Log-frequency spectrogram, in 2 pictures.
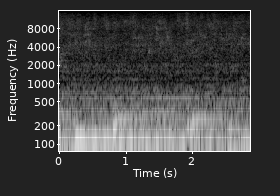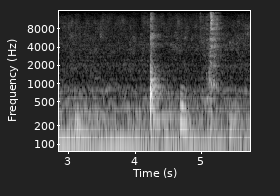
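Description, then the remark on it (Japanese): Food sizzles softly in a pan over a steady low hum, with two or three sharp pops bursting out near the end as something in the pan bursts. “爆発しました 大丈夫ちょっと火を弱めます”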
